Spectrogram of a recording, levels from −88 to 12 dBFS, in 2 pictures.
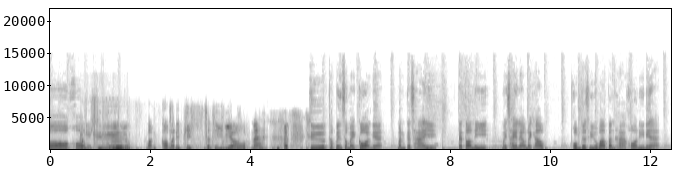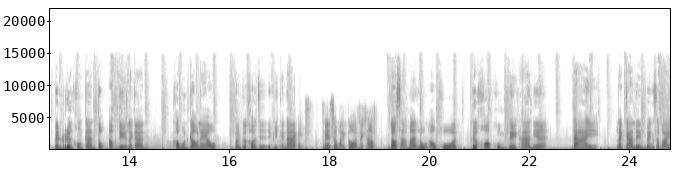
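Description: From 0.62 s to 5.25 s there is a call bitrate drop. The encoder's rate falls from 48 kbps to 6 kbps and stays at the bottom for about 4.5 s. At that rate the coding turns coarse. The audio bandwidth shrinks from 20 kHz to 6 kHz. The sound becomes muffled and rough, with a watery texture. The top end returns once the bitrate climbs back.

At 16.63 s the sound stops moving forward for 153 ms. The last sound is stretched into a short buzz or hiss that trails off. It does not drop to silence. Then the audio picks up exactly where it left off, with nothing skipped. This is a call audio freeze. The likely cause is delayed packets leaving the jitter buffer empty. The gap pushes the rest of the clip later by that 153 ms.

A second call bitrate drop begins at 17.30 s and lasts until 19.18 s. This time the rate falls from 48 kbps to 7 kbps. The bandwidth narrows to 8 kHz. The muffled, grainy quality comes back for nearly two seconds.

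Inside that stretch, from 17.31 s to 17.40 s, there is a burst of packet loss. About 64 ms of concealment is played. It is a held, fading continuation of the last sound. Then the audio jumps ahead. Around 80 ms of the original is gone, so the sound lurches slightly forward.

From 18.78 s to 19.66 s there is a jitter buffer speed-up. The receiver is holding more audio than it wants. It trims short pitch-period slices again and again. Playback runs at about 110 percent. The pitch stays the same, but the sound feels hurried. Roughly a tenth of a second is cut away.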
